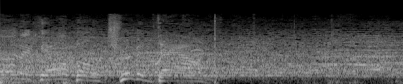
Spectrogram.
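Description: A body thuds onto the wrestling ring mat.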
